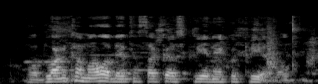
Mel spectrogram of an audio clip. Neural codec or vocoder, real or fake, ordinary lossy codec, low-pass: none; real; MP3, 64 kbps; 9.9 kHz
